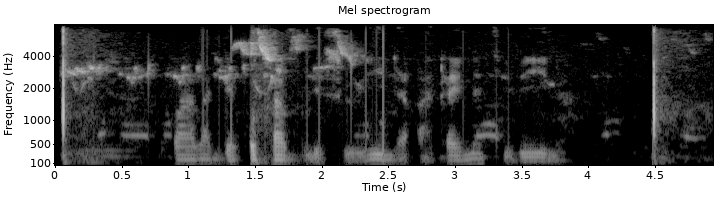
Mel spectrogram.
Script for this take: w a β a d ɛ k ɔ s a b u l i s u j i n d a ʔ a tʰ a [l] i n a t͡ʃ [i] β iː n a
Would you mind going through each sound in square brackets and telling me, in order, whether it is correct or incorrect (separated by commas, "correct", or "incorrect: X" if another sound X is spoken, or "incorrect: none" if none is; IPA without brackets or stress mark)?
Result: incorrect: none, correct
